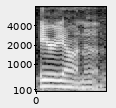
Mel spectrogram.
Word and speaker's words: Ariana: It's Ariana. – Okay. – It's always so confused, like Ariana, Ariane. I really don't care how you pronounce it, but I prefer my nickname, Ari.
